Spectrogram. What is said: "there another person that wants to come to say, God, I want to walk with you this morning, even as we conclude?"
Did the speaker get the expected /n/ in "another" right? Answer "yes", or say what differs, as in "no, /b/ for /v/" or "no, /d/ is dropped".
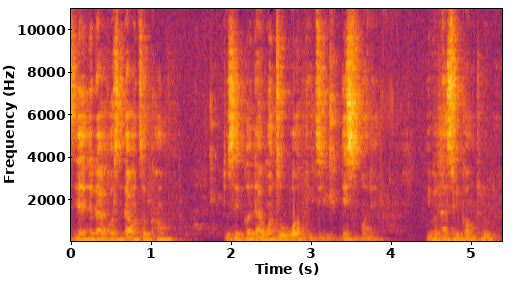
no, /n/ is dropped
